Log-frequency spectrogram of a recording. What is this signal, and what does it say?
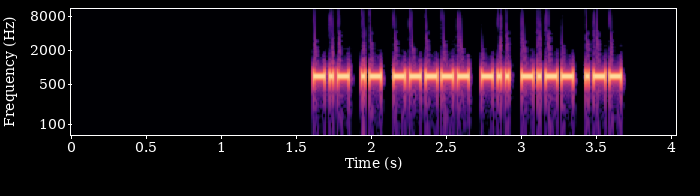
Morse code, heard as a keyed tone, about 45 wpm, 700 Hz. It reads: KA0DYW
